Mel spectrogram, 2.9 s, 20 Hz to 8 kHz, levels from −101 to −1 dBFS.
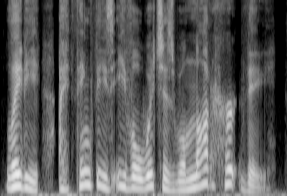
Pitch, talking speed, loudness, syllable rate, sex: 155 Hz, 210 wpm, -21 LUFS, 5.7 syllables/s, male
